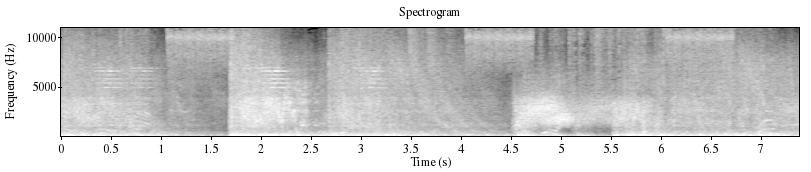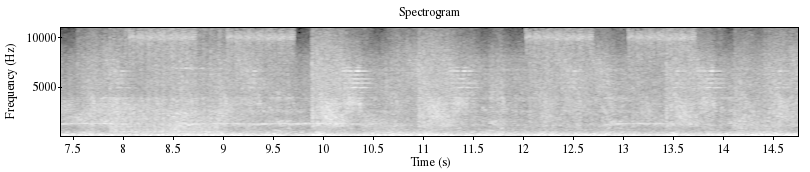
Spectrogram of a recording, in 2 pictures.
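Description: Rapid video game hit effects crash and clatter.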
